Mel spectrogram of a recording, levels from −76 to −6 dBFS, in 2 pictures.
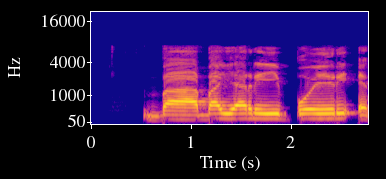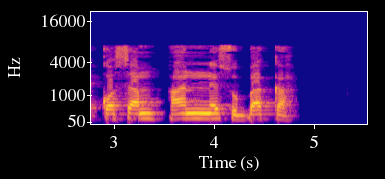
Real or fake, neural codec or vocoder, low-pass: real; none; 7.2 kHz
